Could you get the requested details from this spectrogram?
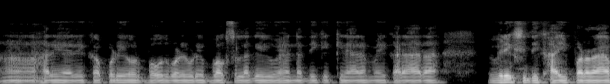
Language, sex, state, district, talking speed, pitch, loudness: Hindi, male, Jharkhand, Deoghar, 225 wpm, 90 Hz, -22 LUFS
